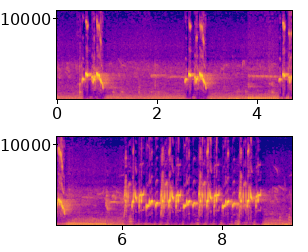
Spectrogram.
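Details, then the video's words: Sooty-headed bulbul singing lively, used to lure other bulbuls into song: three short falling liquid phrases spaced about two seconds apart, then a fast burst of bubbly chattering warbles, over faint low rumble. "BURUNG KUTILANG GACOR SUARA ASLI PALING AMPUH UNTUK PANCINGAN AGAR IKUT BUNYI GACOR"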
